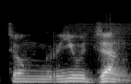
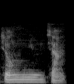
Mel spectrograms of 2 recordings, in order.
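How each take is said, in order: First: The second word starts with an r sound. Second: The second word starts with an n sound. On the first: This is how it is written. The speaker calls it wrong. "Tulisannya Jong Ryujang" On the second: This is how it is read aloud. The speaker calls it right. "tapi dibacanya Jong Nyujang"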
